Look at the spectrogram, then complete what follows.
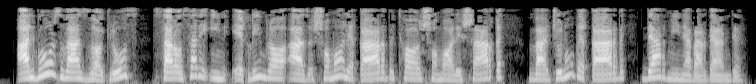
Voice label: female real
